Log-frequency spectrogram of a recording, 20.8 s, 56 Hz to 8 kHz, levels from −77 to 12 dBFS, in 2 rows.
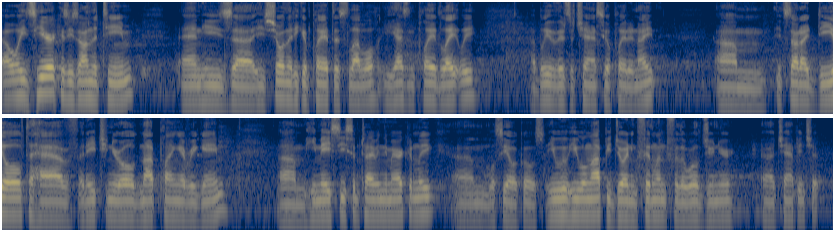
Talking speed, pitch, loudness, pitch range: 220 wpm, 110 Hz, -26 LUFS, 100-115 Hz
